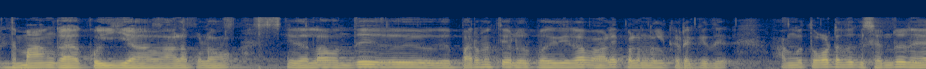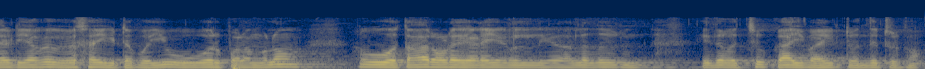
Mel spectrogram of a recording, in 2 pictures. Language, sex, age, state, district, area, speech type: Tamil, male, 45-60, Tamil Nadu, Namakkal, rural, spontaneous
